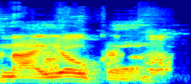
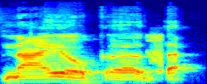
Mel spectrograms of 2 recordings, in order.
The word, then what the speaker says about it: Naoka: and harder to remember so it's pronounced naoka my name is naoka remember it by the I and the O has the long vow sound that's how I tell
